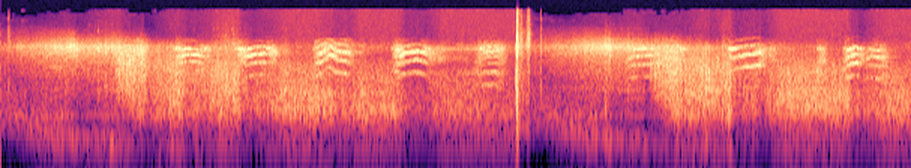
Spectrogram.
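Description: A wounded coyote yelping over and over in short, high, arching yips, with a single rifle shot about three and a half seconds in as a follow-up to finish it.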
